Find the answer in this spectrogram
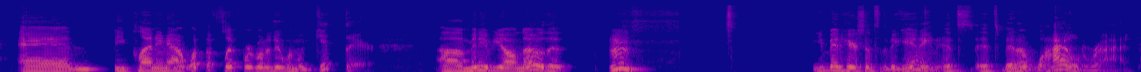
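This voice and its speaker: In a Southern US accent, a man speaks at a moderate pace with a fairly high pitch. His intonation is lively, and his pauses are long and frequent. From US South. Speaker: occult YouTuber and teacher. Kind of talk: live-stream Q&A chat. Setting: live stream on camera. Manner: casual, hesitant with fillers.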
